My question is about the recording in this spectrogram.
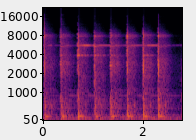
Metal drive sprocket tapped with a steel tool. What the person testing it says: lightly tap it on good and you can hear when it kind of hits like it's all the way on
